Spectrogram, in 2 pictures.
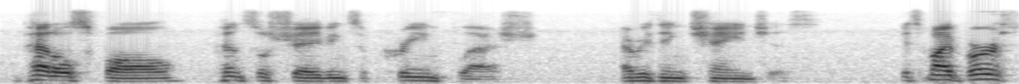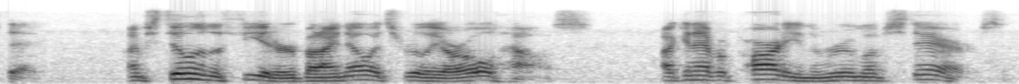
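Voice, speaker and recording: A man's voice: medium pitch, expressive, moderate pace, fairly bright tone, natural voice. Dreamy, sorrowful young woman narrator, performed by a man, dramatic storybook delivery, slightly dull audio with faint noise. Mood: dreamy, wistful. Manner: dramatic reading aloud.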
